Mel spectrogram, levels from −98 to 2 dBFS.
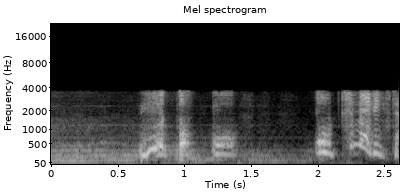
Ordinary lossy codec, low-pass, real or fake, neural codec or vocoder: none; 3.6 kHz; fake; codec, 24 kHz, 1 kbps, SNAC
